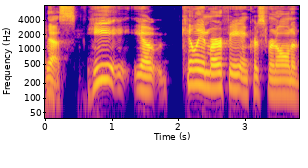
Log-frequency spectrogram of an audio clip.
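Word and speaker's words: Cillian: he breathing on neck it's Sicilian Murphy isn't it yeah by you know what's funny I I pronounced it that way until I saw this movie and was watching some interview and they said his name killy and I'm like oh I've been saying it wrong all these years yeah again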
